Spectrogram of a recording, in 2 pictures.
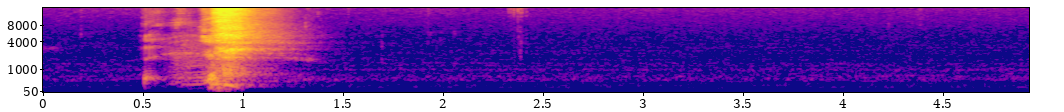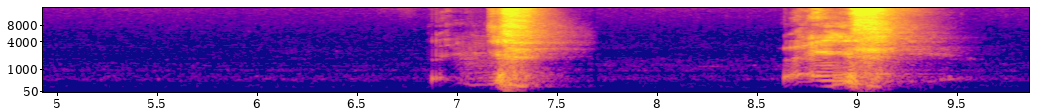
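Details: Woman sneezing powerfully: three forceful sneezes, each with a quick breath in before a sharp burst, separated by quiet pauses.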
